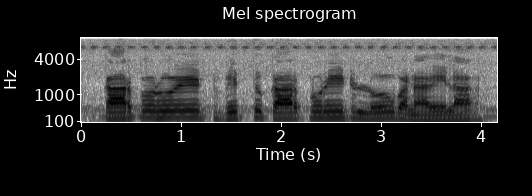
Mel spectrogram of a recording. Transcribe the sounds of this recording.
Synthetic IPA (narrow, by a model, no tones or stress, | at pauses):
kaːɾpoːɾoːeːʈʋɪt̪ːkaːɾpoːɾeːʈloːkbənaːʋeːlaː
